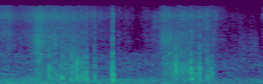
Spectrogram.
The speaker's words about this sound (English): I could hear her footsteps walking around the cabin and her calls to me.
